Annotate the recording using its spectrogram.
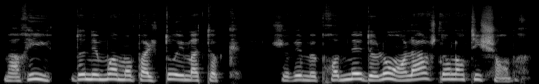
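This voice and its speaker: A woman's voice: mid-range voice, expressive, moderate pace, darkish tone, no room sound, lightly acted. A woman reading aloud, voicing a weary, mildly sarcastic husband who grumbles under his breath. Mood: grumbling. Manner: dry, grumbling. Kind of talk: audiobook character reading.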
